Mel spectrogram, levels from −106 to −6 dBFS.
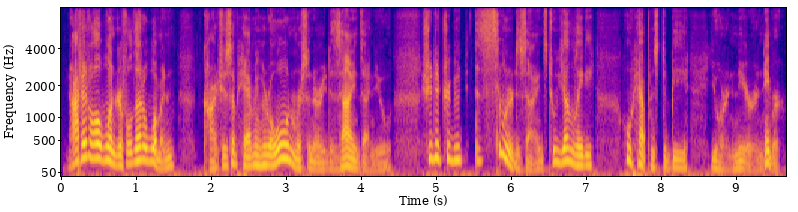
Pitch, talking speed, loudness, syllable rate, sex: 130 Hz, 200 wpm, -21 LUFS, 6.2 syllables/s, male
